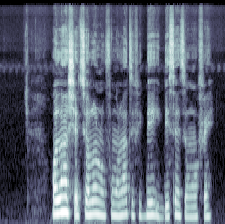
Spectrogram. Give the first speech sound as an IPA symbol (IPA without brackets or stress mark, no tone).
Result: ɔ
